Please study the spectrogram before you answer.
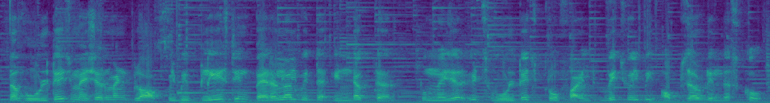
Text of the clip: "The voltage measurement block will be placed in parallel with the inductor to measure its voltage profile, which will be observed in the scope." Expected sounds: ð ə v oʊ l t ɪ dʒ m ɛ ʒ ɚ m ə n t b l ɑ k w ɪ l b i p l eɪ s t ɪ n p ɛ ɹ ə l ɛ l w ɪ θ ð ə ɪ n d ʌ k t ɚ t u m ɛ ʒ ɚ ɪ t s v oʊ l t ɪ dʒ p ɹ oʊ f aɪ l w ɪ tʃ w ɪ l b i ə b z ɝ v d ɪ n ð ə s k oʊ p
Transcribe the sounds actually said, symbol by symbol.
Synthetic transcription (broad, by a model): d ə v oʊ l t ɪ dʒ m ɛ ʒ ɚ m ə n t b l ɑ k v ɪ l b i p l eɪ s t ɪ n p ɛ ɹ ə l ɛ l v ɪ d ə ɪ n d ʌ k t ɚ t u m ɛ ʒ ɚ ɪ t s v oʊ l t ɪ dʒ p ɹ oʊ f aɪ l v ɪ tʃ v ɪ l b i ə b z ɝ v d ɪ n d ə s k oʊ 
